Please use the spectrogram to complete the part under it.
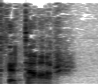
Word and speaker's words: Qatar: And I think we need to be very, very clear on that and get the pronunciation of the country correctly. Indeed, several reporters in our press conferences have expressed their offense at the fact that we keep calling them Qatar. It's not Qatar. It's Qatar.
